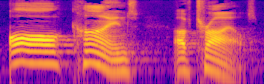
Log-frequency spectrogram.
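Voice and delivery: "all" drawn out slowly, set apart; emphasis on ALL KINDS. Shown as a demonstration. Preacher emphasizing the words for listeners, stressed "all kinds". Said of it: "I'm gonna emphasize the words here".

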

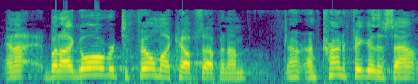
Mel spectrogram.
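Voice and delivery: normal talking voice

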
